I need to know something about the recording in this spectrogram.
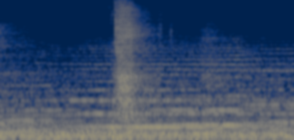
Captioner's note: sighs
